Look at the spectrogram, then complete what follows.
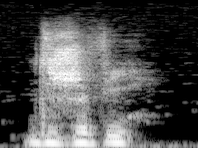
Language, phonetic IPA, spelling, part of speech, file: Polish, [ḍʒvʲi], drzwi, noun, Pl-drzwi.ogg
